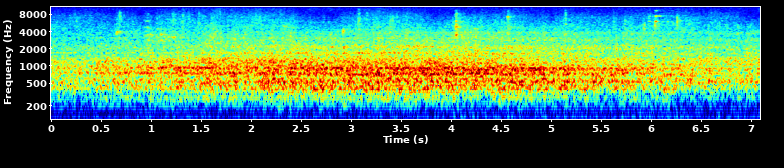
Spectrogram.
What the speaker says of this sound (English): It is as natural as hearing that train roll by.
